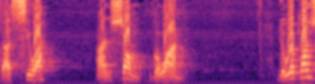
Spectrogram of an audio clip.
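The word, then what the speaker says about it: Shuwa: Some were called Gagara, some Ojuku, some Adekunle, some Shua, which we pronounce as Siwa, and some Gowan.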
